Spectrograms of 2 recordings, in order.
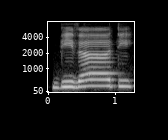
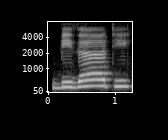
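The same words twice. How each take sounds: The two takes are said the same way.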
